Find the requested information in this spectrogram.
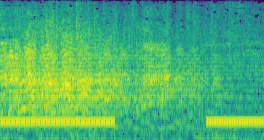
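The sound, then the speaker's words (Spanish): A telephone line gives a loud, steady dial tone that cuts out for about a second and a half, leaving quieter background noise, and then resumes. “Vamos a marcar.”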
